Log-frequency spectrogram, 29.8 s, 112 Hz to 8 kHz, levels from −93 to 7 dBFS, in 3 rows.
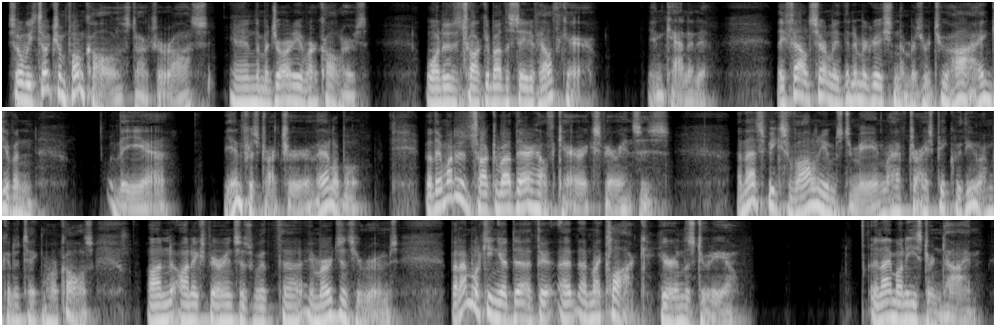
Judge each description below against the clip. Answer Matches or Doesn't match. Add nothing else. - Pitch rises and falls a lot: Doesn't match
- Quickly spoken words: Doesn't match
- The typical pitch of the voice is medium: Doesn't match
